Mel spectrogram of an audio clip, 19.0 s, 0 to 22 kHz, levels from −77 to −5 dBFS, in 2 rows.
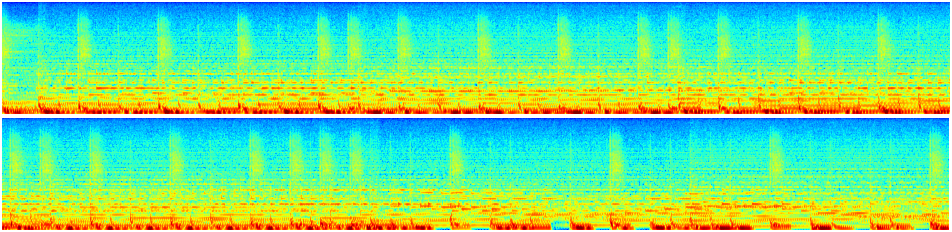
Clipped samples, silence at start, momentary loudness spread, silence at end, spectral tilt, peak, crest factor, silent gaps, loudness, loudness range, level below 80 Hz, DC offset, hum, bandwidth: under 0.1%; 0 s; 2 LU; 0 s; -4.5 dB/octave; -4 dBFS; 10 dB; none; -15 LUFS; 1 LU; -16 dBFS; under 0.1%; none; over 20 kHz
